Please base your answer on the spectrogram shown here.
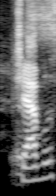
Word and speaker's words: Chablis: Chablis? It sounds like chablis? a French word. So yeah. You wouldn't pronounce the S at the end.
